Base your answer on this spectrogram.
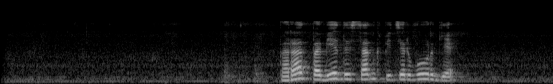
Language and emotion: Russian, positive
